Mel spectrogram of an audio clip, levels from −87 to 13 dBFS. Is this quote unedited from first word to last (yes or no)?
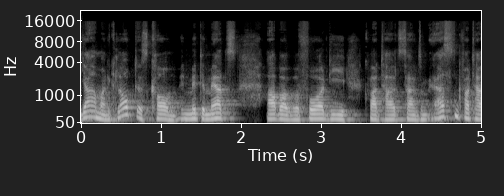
yes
